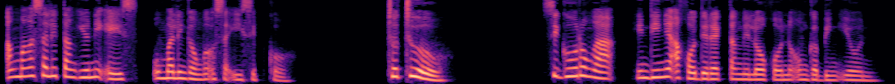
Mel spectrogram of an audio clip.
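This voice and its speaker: A woman reads a romantic story in the first person, with a dry, close sound. Her pitch sits in the middle for a woman. She tells it dramatically, in short, measured phrases, as a scripted narrator. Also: lively intonation, darkish tone, dry recording.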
